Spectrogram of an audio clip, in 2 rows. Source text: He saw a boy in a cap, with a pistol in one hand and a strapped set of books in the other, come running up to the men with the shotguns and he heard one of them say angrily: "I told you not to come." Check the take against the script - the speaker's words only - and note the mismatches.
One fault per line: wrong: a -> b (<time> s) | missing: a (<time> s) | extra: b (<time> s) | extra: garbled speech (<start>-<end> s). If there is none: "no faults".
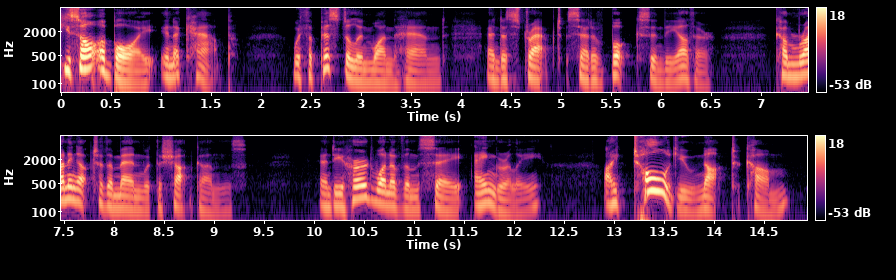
no faults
